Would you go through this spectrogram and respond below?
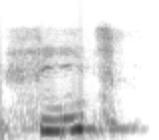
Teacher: the lips spread and it's a long vowel · This is the closed monophone of the front vowels, and the lips are spread, and it's a long vowel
